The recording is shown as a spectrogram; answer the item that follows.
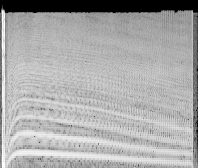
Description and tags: Phone transducer suction cup thing on various places on a remote control boat, motors, radio receiver, battery, etc.
electro, magnetic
